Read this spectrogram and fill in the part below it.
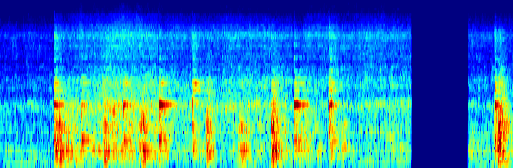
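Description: Small tomato pieces and asafoetida hit hot oil with a loud hissing sizzle, rising in bursts and spatters, briefly cutting out before resuming.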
